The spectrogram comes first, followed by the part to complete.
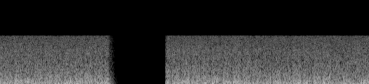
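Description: From 1.08 to 1.67 s the speech stops, a brief fading buzz giving way to about 450 ms of silence before resuming intact: a call audio freeze, likely from delayed packets emptying the jitter buffer, over the narrowband audio cut off above 4 kHz.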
